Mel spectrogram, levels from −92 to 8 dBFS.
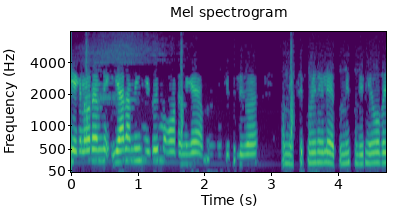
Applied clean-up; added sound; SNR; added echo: classical method spectral subtraction.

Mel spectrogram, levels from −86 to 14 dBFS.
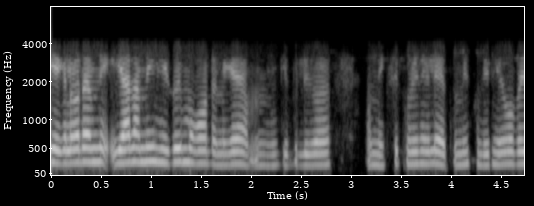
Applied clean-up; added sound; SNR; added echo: none; none; none; none.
